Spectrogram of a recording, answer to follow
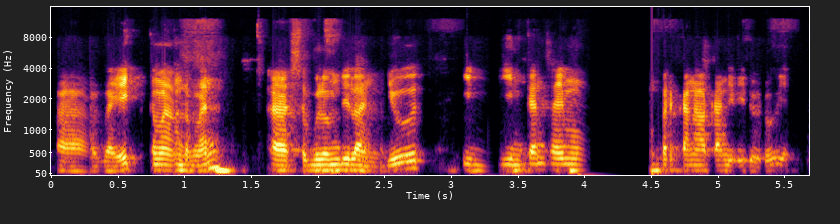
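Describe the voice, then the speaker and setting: A man's voice: mid-range voice, steady tone, moderate pace, warm tone. A man of twenty presents an introductory online lesson through a face mask, politely and hesitantly, sounding a little unwell. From Cianjur, West Java, Indonesia. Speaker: webinar presenter. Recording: dull, muffled lo-fi webinar audio.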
